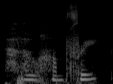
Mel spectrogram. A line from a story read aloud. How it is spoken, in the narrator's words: she whispers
